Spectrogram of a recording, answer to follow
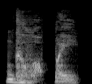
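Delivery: usual speaking voice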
